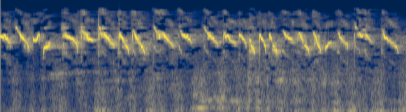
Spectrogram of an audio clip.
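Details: White-eye's melodious song: a continuous, jittery stream of very high, quickly slurred notes for four seconds, lively and unbroken, from a small bird famed for a fiery voice.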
